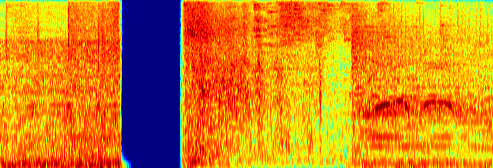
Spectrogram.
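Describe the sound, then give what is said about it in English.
A gunshot from a real gun blasts through a glass door at Columbine High School, loud, with a dense crash of breaking glass, a sudden brief silence, then shards clattering and tinkling as the noise slowly fades. “The glass door shattered. That was no cap gun.”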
